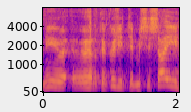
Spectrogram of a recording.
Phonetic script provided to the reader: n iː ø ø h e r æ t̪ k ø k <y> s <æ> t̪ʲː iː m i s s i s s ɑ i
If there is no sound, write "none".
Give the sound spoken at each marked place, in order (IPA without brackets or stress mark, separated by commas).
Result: y, i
